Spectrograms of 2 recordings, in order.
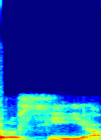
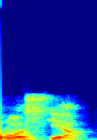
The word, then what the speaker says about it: Росія: свою слабкість суних тобто Звідки взялася назва Рося з наголосом на першому складі Я думаю що ви напевно пам'ятаєте старше покоління особливо на заході України яке Ніко ли не наголошували назву цієї держави Росія а завжди наголошувало Росія що поїхав до Росії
